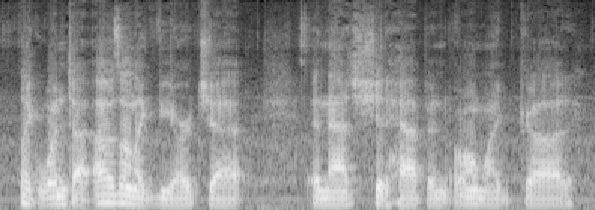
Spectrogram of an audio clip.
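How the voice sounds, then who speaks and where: A man with an American accent talks at a fairly low pitch and a very even loudness. Noticeable background noise runs underneath. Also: moderate pace. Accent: slight Southern-sounding. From US Midwest. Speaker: podcast host. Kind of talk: casual chat. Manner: animated.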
